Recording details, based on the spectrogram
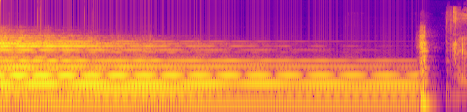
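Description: An electric guitar played with a clean tone through a Strymon Timeline or Empress Echosystem delay pedal rings out as one sustained, slowly fading chord, then a brief scratchy pick noise at the end.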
